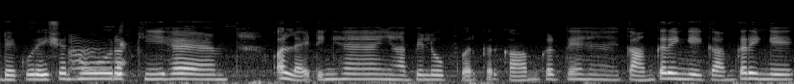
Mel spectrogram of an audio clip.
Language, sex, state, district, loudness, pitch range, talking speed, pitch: Hindi, female, Haryana, Jhajjar, -18 LUFS, 220-245 Hz, 135 wpm, 230 Hz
